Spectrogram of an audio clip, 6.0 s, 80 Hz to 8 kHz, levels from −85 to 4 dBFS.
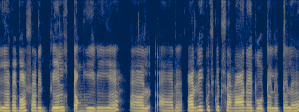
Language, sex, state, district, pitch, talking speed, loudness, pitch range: Hindi, female, Haryana, Charkhi Dadri, 205 Hz, 140 wpm, -18 LUFS, 195-210 Hz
